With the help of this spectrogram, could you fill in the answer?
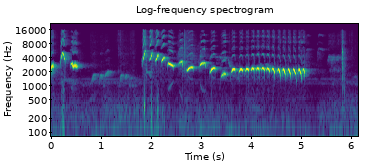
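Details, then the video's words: White-rumped shama singing to prompt other shamas to answer: high sharp opening notes, then a descending series of whistles ending in a rapid, even trill of about fifteen repeated notes. "pancingan murai batu ini bikin GAMPANG NYAUT murai lainnya"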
